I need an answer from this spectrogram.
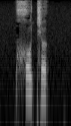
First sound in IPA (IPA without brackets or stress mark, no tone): x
